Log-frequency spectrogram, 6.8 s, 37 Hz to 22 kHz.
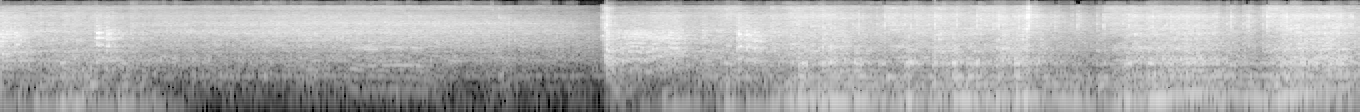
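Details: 1951/52 Buick Super straight-eight, abandoned for 40+ years, restarted after the fuel system was cleaned: catches about three seconds in and settles into a steady, even idle on all eight cylinders, with no misses or knocks.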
